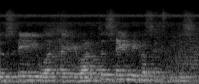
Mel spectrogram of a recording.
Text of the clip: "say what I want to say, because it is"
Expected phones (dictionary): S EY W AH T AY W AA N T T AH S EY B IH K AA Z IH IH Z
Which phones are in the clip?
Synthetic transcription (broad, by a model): S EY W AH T AY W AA T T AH S EY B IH K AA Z IH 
